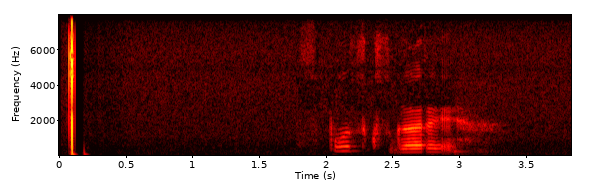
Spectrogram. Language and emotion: Russian, sad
